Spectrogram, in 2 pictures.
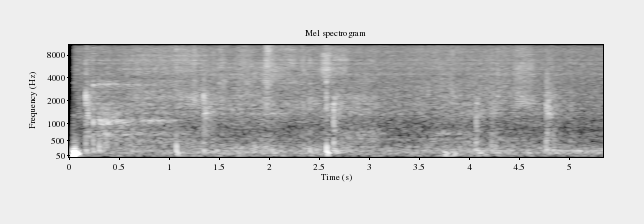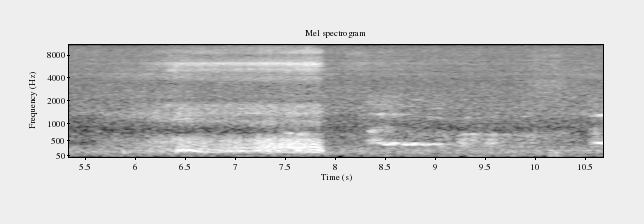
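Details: Quiet sleeping breaths, then one loud, rough, rattling snoring breath followed by a softer snore; snoring.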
